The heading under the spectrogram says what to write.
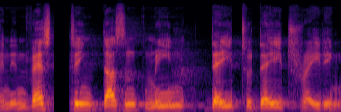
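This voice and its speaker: A man with a German accent at a fairly slow pace. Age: 60s. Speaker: investor and conference speaker. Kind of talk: conference speech.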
